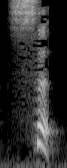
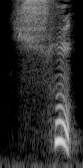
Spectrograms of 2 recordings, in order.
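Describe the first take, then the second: First: The vowel is said with relaxed, unrounded lips. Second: The vowel is said with lips pushed forward. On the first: The speaker calls it right. "자연스럽게 발음을 하시면 됩니다" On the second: The speaker calls it wrong. "입을 쭉 앞으로 내지 마시고요"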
